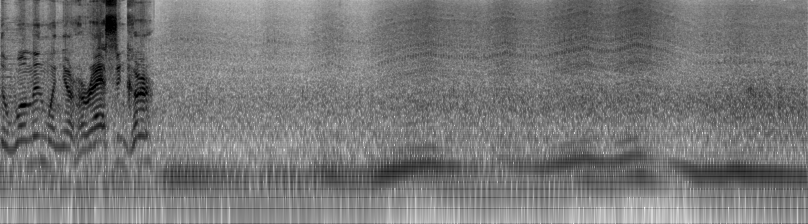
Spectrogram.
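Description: A pickup truck's engine hums steadily, rising and falling slightly in pitch.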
